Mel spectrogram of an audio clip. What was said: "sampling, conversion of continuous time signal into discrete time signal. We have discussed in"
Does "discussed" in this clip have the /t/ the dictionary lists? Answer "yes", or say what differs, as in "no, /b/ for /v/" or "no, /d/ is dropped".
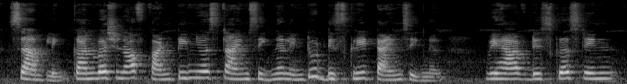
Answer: yes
